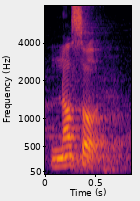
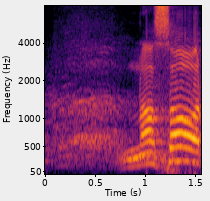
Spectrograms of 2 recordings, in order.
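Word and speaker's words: نصر: নিয়ে আমরা তাফসীরুল কোরআন মাহফিলে প্রবেশ করছি সূরা নসর কোন সূরা বলেন বলেন নসর না নাসর নুন সোয়াদ র নাসরুন শব্দের শাব্দিক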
